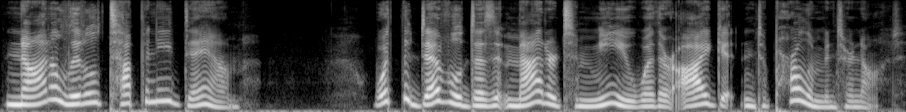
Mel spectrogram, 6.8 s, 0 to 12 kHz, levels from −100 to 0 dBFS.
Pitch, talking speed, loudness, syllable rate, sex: 230 Hz, 175 wpm, -17 LUFS, 5.3 syllables/s, female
